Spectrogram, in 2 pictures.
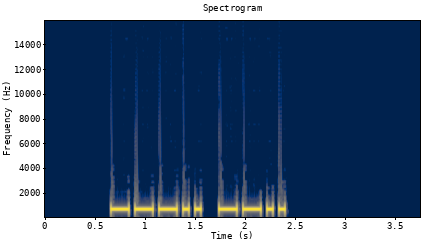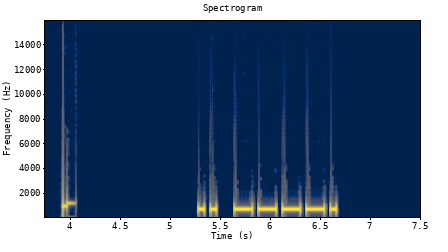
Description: Morse code, heard as a keyed tone, about 20 wpm, 700 Hz. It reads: 8Z I9
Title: Single-Letter Single-Number 20wpm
